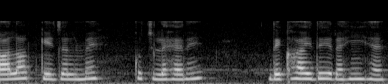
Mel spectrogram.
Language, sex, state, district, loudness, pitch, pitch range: Hindi, female, Chhattisgarh, Jashpur, -18 LUFS, 250 Hz, 235-265 Hz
